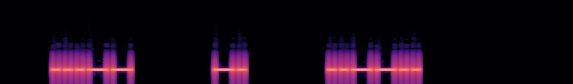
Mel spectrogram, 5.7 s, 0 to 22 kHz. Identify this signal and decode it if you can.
Morse code, heard as a keyed tone, about 19 wpm, spaced as for 8 wpm, 700 Hz. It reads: 3N?
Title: 166 Lesson 27e - Number 7 - Three Characters 20wpm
